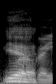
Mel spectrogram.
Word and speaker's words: Prograis: I don't know how to pronounce his name, but man, that boy, he's too much. Prograis, Prograis, he corrected me.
